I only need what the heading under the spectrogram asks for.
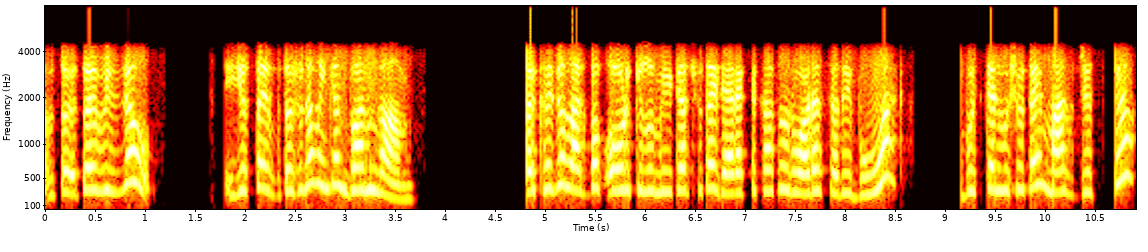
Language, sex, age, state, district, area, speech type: Kashmiri, female, 30-45, Jammu and Kashmir, Shopian, rural, conversation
